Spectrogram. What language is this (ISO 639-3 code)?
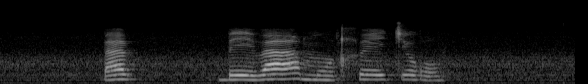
nso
